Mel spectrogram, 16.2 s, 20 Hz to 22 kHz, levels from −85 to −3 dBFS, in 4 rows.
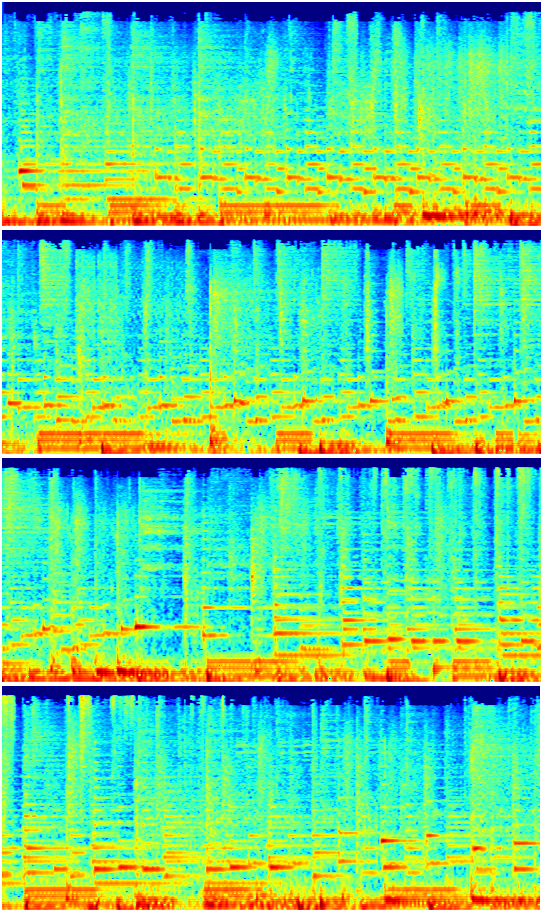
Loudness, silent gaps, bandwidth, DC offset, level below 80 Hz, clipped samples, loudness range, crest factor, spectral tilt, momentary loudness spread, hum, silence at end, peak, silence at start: -15 LUFS; none; 19.5 kHz; 0.2%; -22 dBFS; under 0.1%; 2 LU; 14 dB; -5 dB/octave; 5 LU; none; 0 s; 0 dBFS; 0 s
